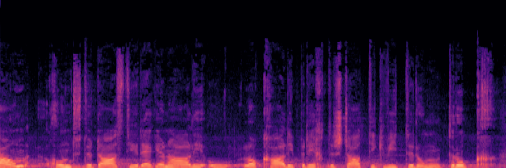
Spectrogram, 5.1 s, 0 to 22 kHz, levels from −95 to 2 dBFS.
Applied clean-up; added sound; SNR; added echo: none; none; none; none.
